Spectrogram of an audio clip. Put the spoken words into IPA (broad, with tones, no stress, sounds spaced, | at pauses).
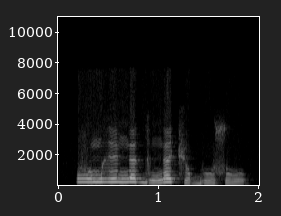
v ʊ˦ m ɣ e˦ ŋ ɛ˦ ɡ ɪ˨ ŋ ɛ˦ t͡ʃ ʊ˨ b uː˨ s u˨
